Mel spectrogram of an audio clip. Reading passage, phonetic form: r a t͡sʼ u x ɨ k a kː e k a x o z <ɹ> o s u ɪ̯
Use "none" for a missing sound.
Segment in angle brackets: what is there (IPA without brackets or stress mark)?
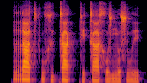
n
